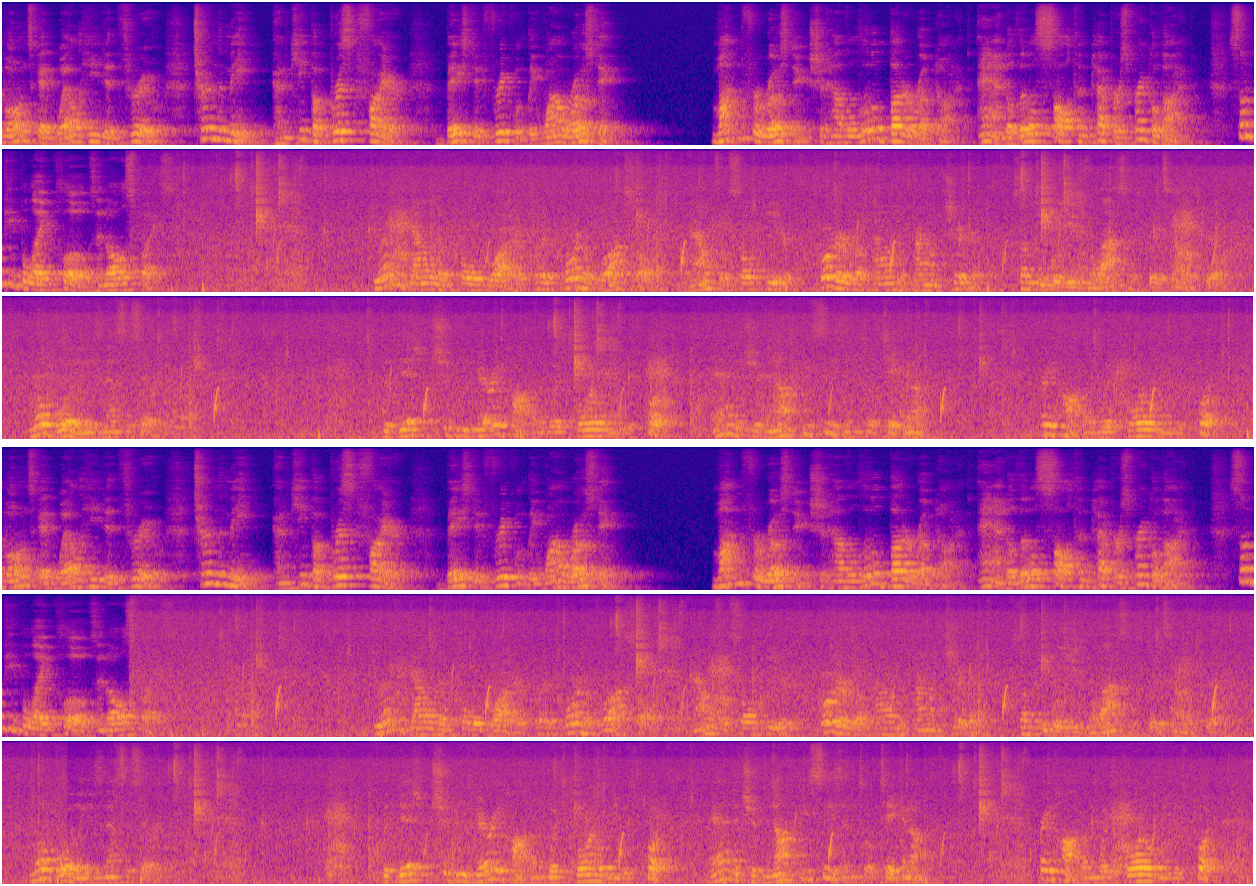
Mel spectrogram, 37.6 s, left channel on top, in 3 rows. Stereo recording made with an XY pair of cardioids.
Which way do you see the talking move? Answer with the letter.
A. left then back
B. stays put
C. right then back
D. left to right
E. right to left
D.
